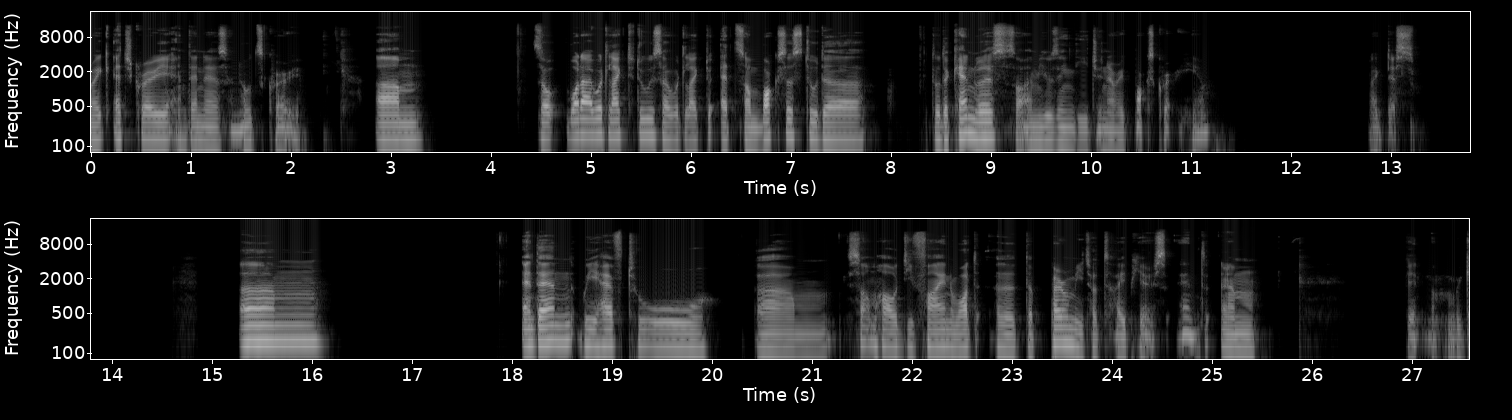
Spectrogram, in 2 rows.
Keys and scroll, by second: 27.2 Down.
